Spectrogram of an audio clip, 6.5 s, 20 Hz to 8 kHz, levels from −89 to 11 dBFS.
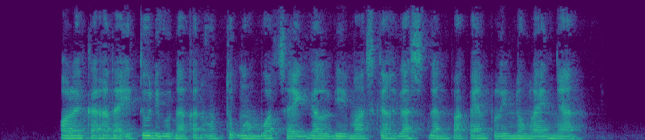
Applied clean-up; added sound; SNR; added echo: neural separator model SepFormer DNS4.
